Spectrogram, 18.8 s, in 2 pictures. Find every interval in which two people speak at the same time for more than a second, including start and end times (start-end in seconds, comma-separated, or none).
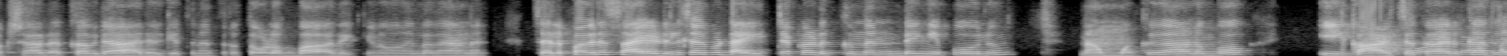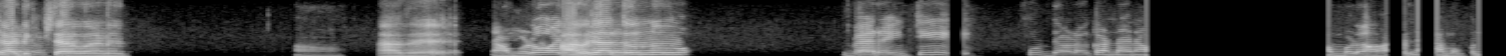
8.4-10.1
